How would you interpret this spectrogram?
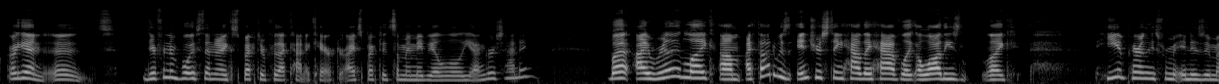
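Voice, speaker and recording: Rambling, higher-voiced woman streamer reacting. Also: a bit bright. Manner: rambling, thinking aloud, informal. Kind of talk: casual live reaction commentary on video game trailers.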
